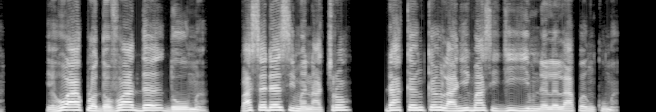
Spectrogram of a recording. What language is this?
Ewe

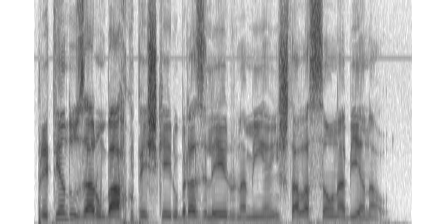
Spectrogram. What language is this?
Portuguese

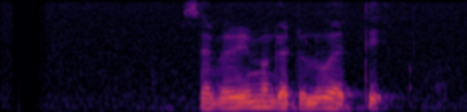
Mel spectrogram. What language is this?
Sinhala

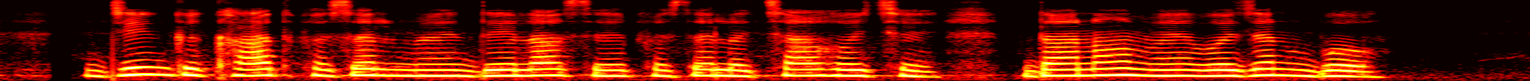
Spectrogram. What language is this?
Maithili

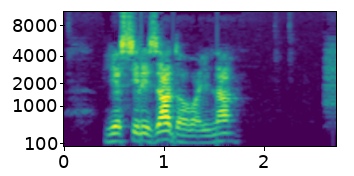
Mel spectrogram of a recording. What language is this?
Serbian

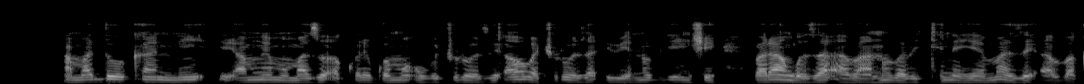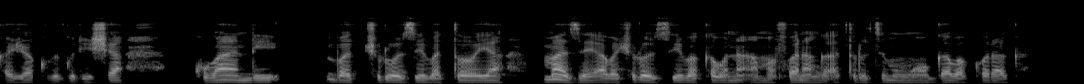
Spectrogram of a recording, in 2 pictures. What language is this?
Kinyarwanda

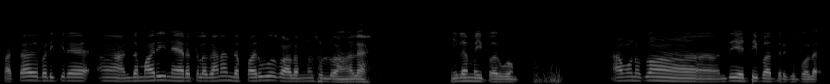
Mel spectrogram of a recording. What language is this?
Tamil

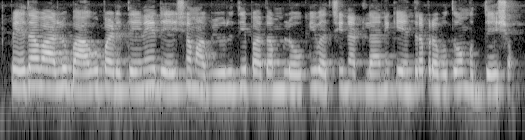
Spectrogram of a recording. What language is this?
Telugu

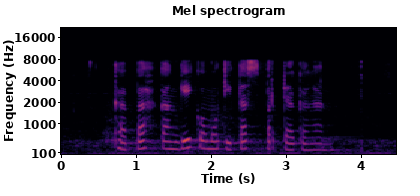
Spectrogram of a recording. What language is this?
Javanese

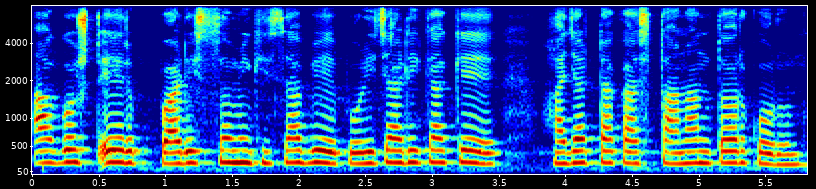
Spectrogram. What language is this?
Bangla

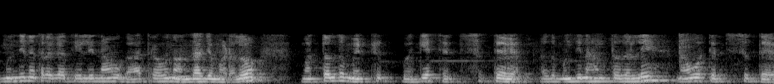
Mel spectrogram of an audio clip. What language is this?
Kannada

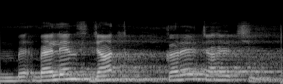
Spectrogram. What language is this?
Maithili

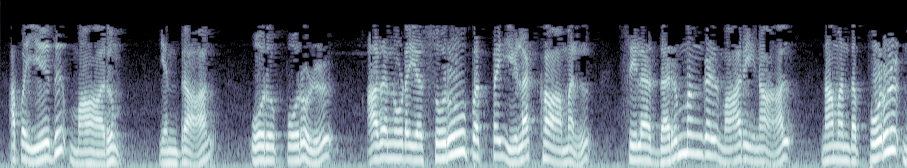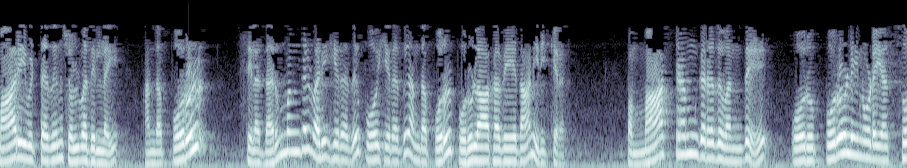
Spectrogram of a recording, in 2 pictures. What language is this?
Tamil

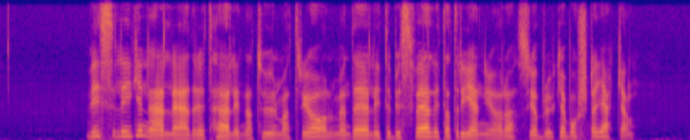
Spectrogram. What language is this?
Swedish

